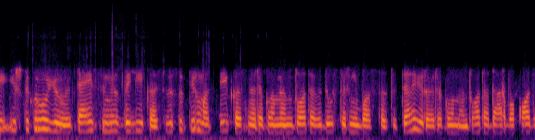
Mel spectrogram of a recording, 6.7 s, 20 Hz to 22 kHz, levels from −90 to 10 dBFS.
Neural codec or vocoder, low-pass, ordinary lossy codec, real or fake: vocoder, 44.1 kHz, 128 mel bands every 512 samples, BigVGAN v2; 19.8 kHz; Opus, 24 kbps; fake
